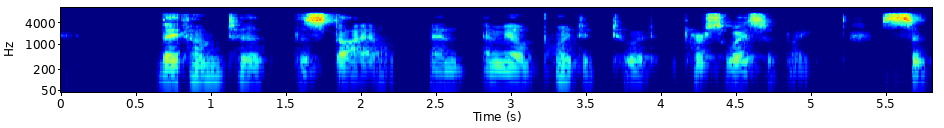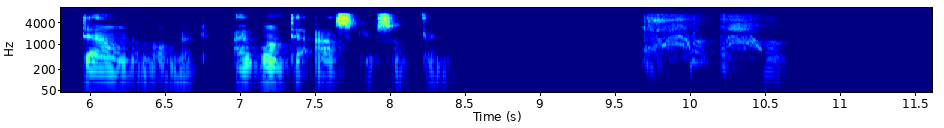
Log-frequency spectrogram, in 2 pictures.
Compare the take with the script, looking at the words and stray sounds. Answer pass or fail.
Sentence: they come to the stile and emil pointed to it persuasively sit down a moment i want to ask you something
fail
